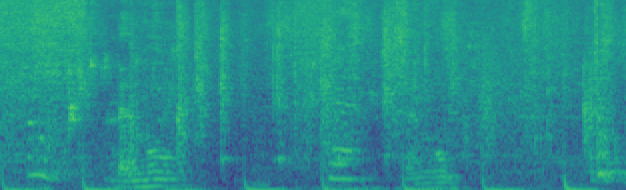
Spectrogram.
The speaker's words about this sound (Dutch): Weet je, ik ga even wat water opzetten, hoor.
